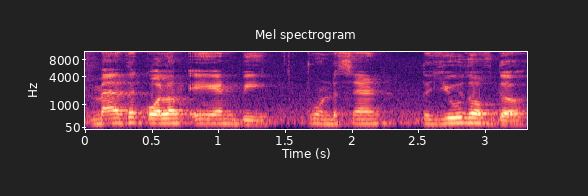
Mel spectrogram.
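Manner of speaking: slow, loud dictation of the rule; slow rule reading. Shown as a demonstration. Teacher reading a grammar rule aloud to students, slow and deliberate. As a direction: read the grammar rule slowly, word by word. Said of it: "reads worksheet instruction slowly".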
